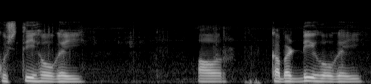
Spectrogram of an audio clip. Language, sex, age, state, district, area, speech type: Urdu, male, 30-45, Uttar Pradesh, Lucknow, rural, spontaneous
